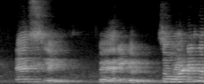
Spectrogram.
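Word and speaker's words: Nestlé: brand name Let's Play t is silent yes what is the brand name Nestle very good so what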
